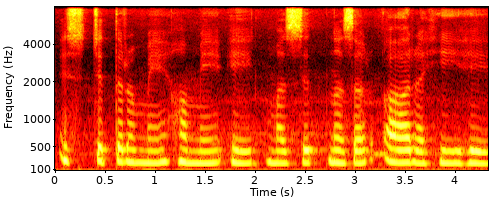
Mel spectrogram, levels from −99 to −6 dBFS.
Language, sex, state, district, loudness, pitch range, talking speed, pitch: Hindi, female, Madhya Pradesh, Bhopal, -19 LUFS, 215-230 Hz, 140 wpm, 220 Hz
